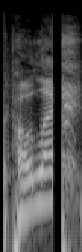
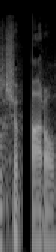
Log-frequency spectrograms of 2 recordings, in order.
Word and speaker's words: Chipotle: being able to pronounce Chipotle oh yeah there's so many different ways some some some of them were like chipot Chipotle Chipotle Chipotle Chipotle that's the right way uh Chipotle wasn't I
